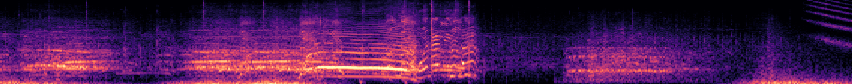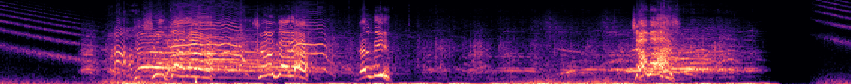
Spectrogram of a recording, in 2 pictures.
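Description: A young man shouts with excitement.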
